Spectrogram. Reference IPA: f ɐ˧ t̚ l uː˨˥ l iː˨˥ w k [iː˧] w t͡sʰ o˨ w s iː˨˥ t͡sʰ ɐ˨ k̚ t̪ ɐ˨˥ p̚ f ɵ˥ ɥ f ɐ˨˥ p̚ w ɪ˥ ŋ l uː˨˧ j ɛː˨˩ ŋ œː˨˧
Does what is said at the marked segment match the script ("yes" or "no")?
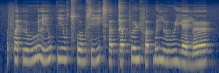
yes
